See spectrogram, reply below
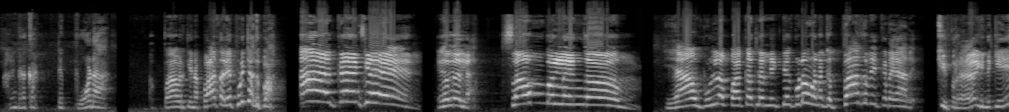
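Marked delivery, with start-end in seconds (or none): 3.8-4.7 high, loud call of his name; angry shout of the name; furious shout. Acted. 6.3-7.8 very slow, high, loud stretched name; mocking stretched shout; drawn-out shout.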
